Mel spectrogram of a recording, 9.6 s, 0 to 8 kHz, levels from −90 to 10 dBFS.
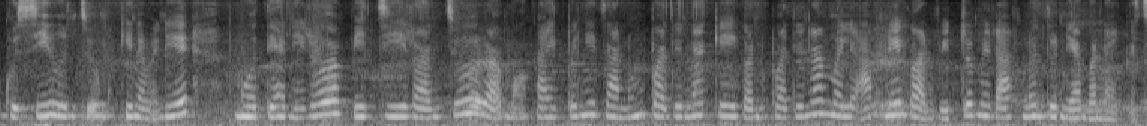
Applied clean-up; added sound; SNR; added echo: none; none; none; none.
